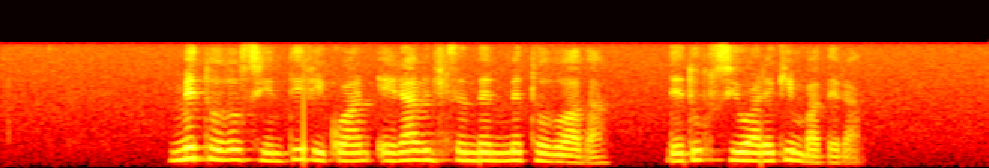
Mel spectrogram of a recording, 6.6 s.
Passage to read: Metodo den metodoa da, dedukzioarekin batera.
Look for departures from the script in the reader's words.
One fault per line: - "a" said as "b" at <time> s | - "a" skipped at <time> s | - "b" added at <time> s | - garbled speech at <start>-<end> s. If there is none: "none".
- "zientifikoan erabiltzen" added at 1.7 s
